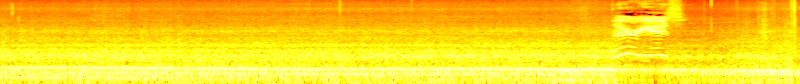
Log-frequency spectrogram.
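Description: Truck engine running steadily, heard from inside the cab as the truck rolls across the lot. The deep engine note falls away about seven seconds in, and a brief voice is heard about a second later.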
